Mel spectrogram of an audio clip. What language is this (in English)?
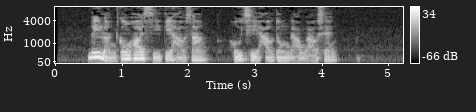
Cantonese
